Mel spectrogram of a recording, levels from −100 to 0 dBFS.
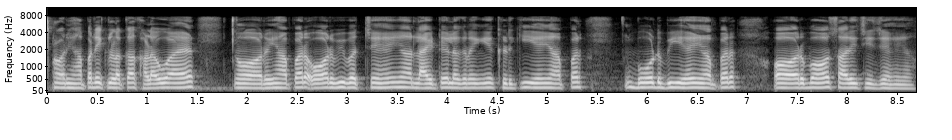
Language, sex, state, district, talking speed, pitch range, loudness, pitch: Hindi, female, Bihar, West Champaran, 240 wpm, 170-185 Hz, -15 LUFS, 180 Hz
